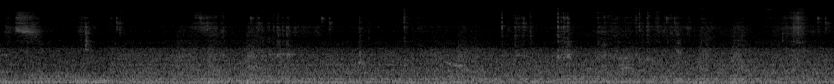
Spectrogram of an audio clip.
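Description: Steady low machinery hum aboard a drilling ship, with a few light clicks from handling sediment core samples.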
